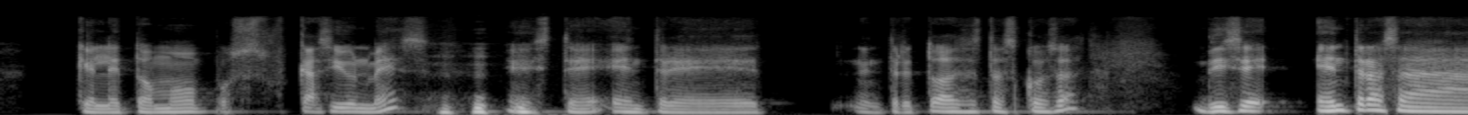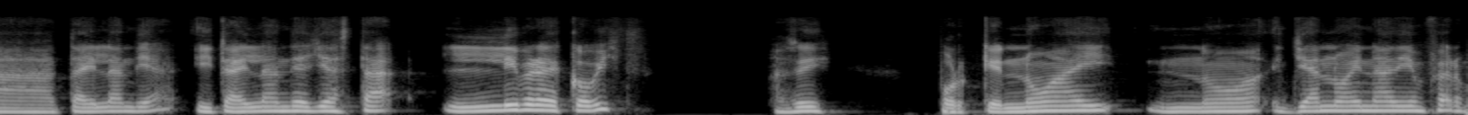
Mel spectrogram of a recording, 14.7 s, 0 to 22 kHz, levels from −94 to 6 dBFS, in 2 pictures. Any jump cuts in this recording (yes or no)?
no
